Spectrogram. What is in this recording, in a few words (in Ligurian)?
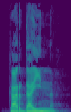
"cardain", dialettu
